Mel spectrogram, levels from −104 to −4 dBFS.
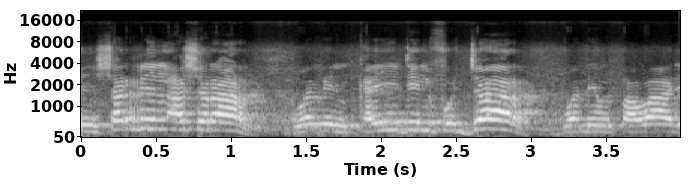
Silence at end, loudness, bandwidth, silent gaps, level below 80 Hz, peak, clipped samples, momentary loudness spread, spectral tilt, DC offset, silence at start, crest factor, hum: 0 s; -19 LUFS; 8.6 kHz; none; -58 dBFS; -4 dBFS; under 0.1%; 9 LU; -3.5 dB/octave; under 0.1%; 0 s; 16 dB; none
